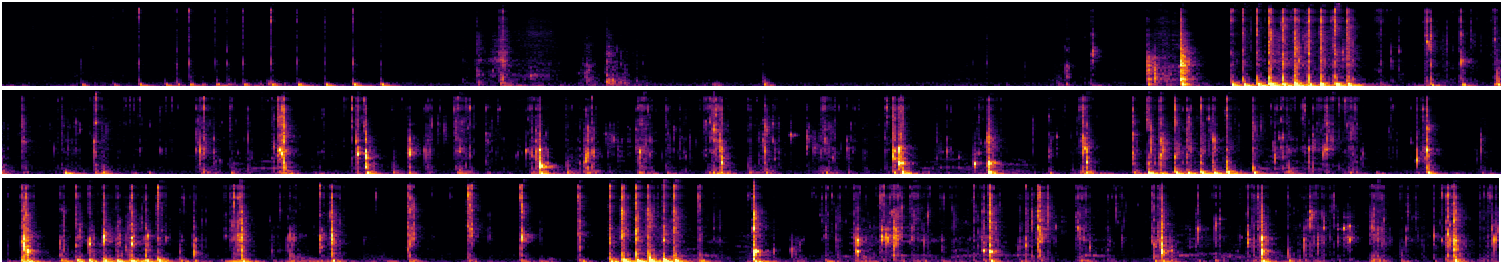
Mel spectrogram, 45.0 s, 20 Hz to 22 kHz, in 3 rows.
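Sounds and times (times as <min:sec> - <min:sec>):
slime squishing with wet pops: 0:00.3 - 0:04.0, 0:09.8 - 0:11.2, 0:12.2 - 0:44.9
rapid crackling slime pops: 0:12.3 - 0:44.9.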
